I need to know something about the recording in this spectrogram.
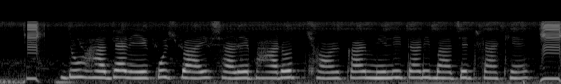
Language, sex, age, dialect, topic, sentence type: Bengali, female, 18-24, Jharkhandi, banking, statement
